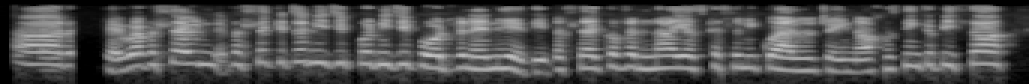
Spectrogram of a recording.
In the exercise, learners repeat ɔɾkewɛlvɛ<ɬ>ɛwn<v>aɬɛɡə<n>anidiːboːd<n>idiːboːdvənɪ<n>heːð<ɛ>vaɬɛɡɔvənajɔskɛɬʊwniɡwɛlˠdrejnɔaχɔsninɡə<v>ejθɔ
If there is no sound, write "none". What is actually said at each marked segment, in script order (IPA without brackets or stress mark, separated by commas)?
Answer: ɬ, v, d, n, n, i, b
